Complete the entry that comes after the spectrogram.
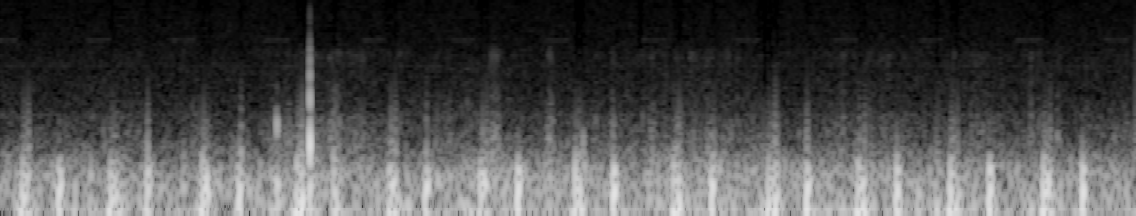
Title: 心電図と心音～ 伸びあり ECG and heart sounds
